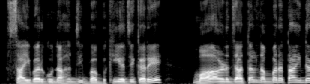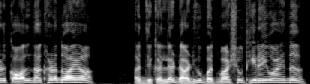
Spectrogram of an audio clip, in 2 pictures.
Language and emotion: Sindhi, fearful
